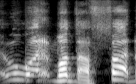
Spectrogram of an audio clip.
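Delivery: high-pitched mock disbelief; acted bewilderment. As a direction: act out startled confusion. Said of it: "and they're like".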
